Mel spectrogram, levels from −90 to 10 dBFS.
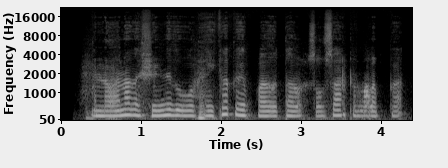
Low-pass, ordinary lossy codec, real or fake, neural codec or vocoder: none; none; fake; codec, 44.1 kHz, 1.7 kbps, Pupu-Codec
